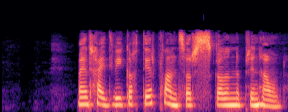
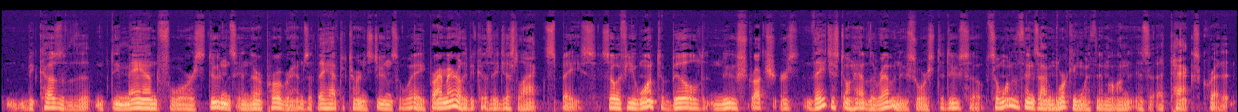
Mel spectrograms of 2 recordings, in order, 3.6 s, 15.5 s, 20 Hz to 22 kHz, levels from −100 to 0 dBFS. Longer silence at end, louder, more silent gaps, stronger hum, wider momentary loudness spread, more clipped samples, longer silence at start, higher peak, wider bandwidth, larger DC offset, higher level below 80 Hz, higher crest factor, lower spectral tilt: about the same, 0.1 s vs 0.1 s; first, -14 LUFS vs -19 LUFS; neither; neither; second, 6 LU vs 10 LU; neither; first, 1 s vs 0.1 s; about the same, -2 dBFS vs -2 dBFS; second, 8.2 kHz vs 15.5 kHz; neither; second, -54 dBFS vs -46 dBFS; about the same, 14 dB vs 16 dB; second, -4 dB/octave vs -7 dB/octave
